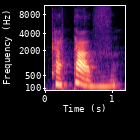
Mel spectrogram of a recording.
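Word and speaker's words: כָּתַב: E aqui também, onde a gente tem um kamatz, é uma sílaba aberta, então com certeza a gente lê como A.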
